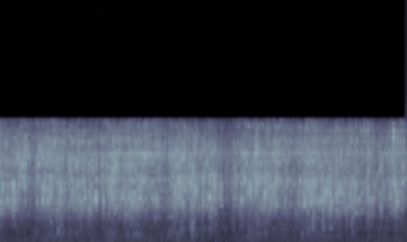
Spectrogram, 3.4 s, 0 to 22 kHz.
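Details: 1986 RainSoft Q2 water softener: steady high hiss of water rushing evenly through the valve, no chatter or surging; regeneration water flow sounds normal.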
